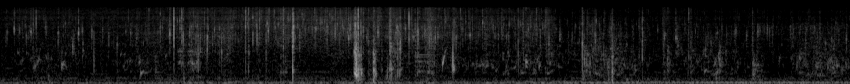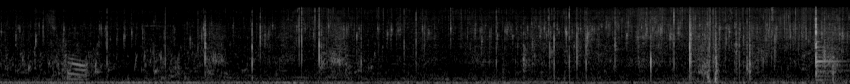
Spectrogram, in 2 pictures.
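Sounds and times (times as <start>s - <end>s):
greens sizzling in a wok: 0.0s - 17.0s
wooden spatula scraping a wok: 10.4s - 17.0s.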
